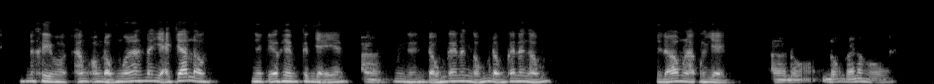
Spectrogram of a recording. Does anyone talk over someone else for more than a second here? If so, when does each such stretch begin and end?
none

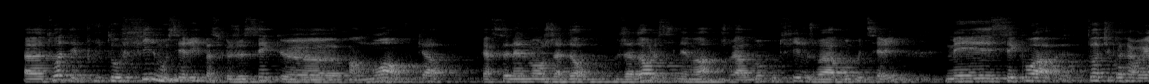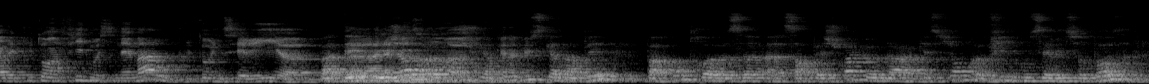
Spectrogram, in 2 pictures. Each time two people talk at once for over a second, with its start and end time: 15.0-16.8

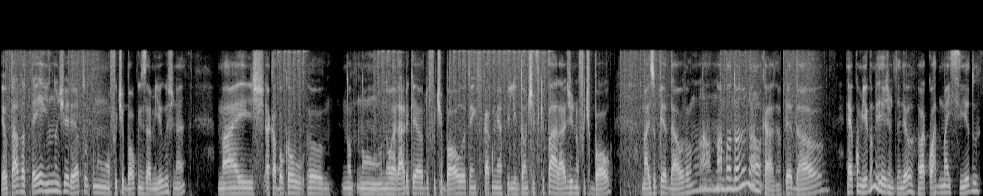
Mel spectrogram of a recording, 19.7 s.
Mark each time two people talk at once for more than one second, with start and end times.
none

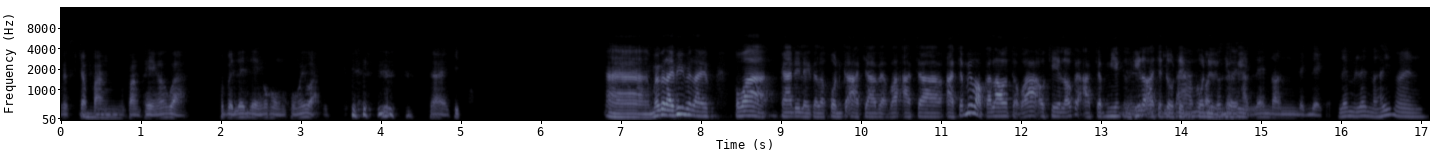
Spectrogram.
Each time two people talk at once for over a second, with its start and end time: 13.3-14.8

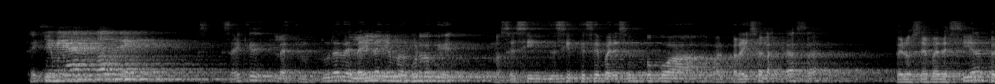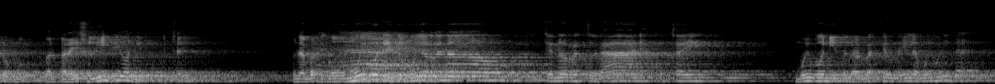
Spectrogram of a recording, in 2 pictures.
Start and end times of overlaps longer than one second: 13.1-14.5

